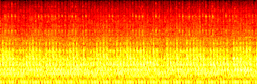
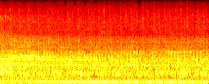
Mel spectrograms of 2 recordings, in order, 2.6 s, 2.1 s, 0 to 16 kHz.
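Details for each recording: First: 1979 VW Super Beetle, fuel-injected, idling: loud rough continuous throb from belt end; generator vibrates and is very hot, belt overtight, pulley spun on its keyway, worn generator pulley. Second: 1979 fuel-injected VW Super Beetle, air-cooled flat-four, warm idle after a no-start fix, before timing-light check: steady, even low burble with no misses or knocks; running smoothly.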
